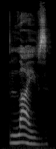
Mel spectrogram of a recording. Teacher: 注意元音还是双元音的 i，那后面是 v，z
